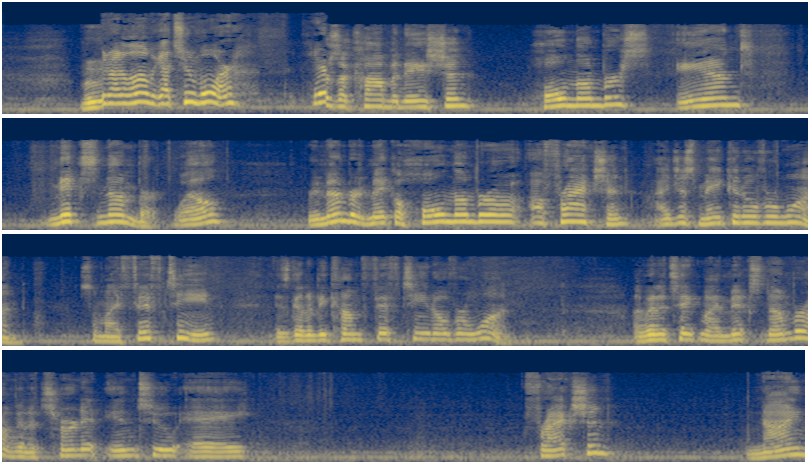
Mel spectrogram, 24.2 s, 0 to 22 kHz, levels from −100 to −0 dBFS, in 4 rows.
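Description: From 0.75 to 2.42 s the audio jumps about 1.45 times faster and roughly 6.5 semitones higher, a wrong sample rate consistent with 22 kHz material played at 32 kHz. Unlike a pitch shift or time-stretch, speed and pitch rise together by one ratio.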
